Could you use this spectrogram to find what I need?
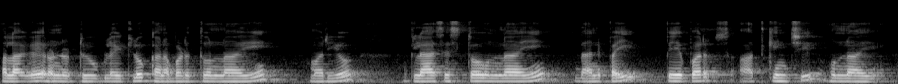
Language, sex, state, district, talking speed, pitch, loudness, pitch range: Telugu, male, Telangana, Mahabubabad, 85 wpm, 140 Hz, -17 LUFS, 140-150 Hz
